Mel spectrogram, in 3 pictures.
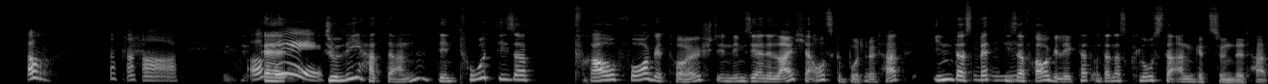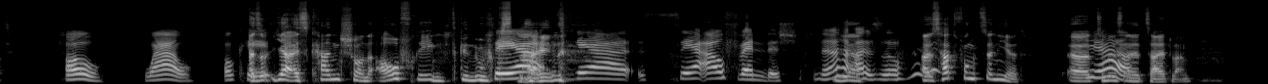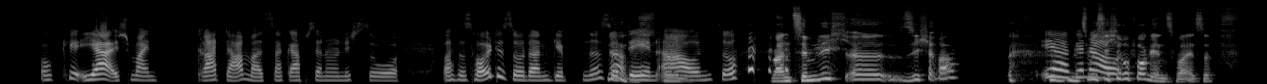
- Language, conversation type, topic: German, unstructured, Welche historische Persönlichkeit findest du besonders inspirierend?
- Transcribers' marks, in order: giggle; laughing while speaking: "aufregend genug sein"; giggle; giggle; chuckle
